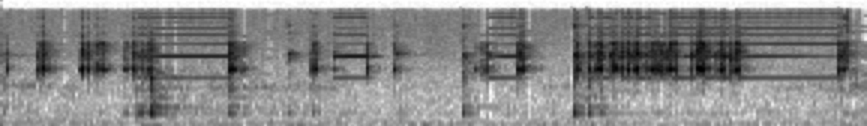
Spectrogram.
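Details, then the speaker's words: Guitar with buzz when strings aren't touched: multimeter continuity beep sounds in several bursts as probes touch the input jack and switch, confirming the ground connection is complete. "So if we put this on the inside of the input jack and we touch, for example, the switch, we get a sound because the ground connection is complete."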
